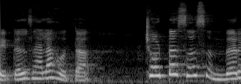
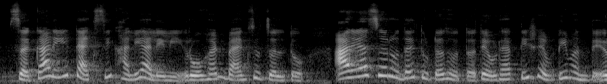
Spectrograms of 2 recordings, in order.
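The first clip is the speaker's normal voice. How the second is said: ordinary delivery, nothing marked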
